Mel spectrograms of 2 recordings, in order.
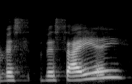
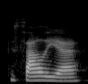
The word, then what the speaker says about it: Visalia: Visayas? I don't know. I believe on the West Coast somewhere. Thanks, James. We need to see it written and Visalia. There it is. Visalia.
